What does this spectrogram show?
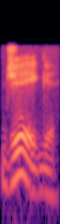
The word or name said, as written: jig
